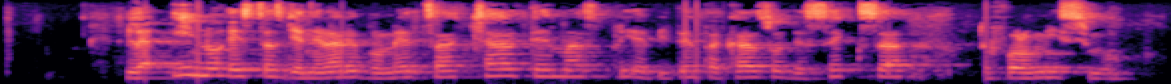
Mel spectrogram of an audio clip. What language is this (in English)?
Esperanto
